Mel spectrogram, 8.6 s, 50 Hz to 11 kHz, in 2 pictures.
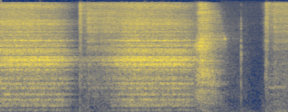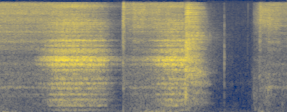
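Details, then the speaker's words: Porsche 911 Turbo 997.2 boost leak test: repeated sharp airy hisses a second or two long from a blow-off valve leaking under test pressure. Holding one valve down makes the other side leak; the spring was stretched as a temporary fix. "let me see if i hold this down [Applause] and now the other side is leaking"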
